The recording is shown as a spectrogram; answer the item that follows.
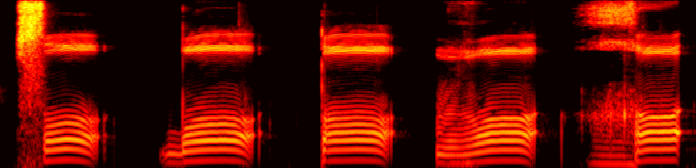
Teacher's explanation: huruf-huruf yang ketika berharokat fathah dia terdengar seperti vokal O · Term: tebal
